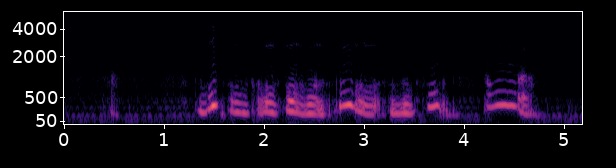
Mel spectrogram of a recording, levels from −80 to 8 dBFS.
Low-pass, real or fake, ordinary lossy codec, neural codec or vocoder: 5.4 kHz; fake; Opus, 32 kbps; autoencoder, 44.1 kHz, a latent of 192 numbers a frame, MeloTTS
